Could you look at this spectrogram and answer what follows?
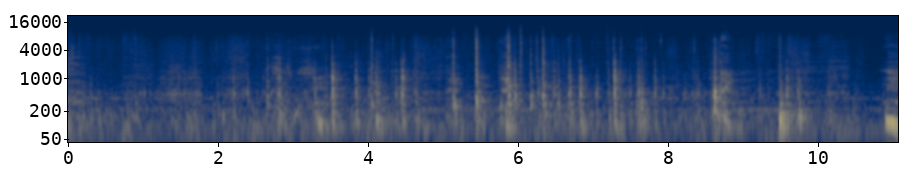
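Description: Plastic under-sink drain trap and fittings being handled and worked loose by hand: irregular clicks, taps and knocks of plastic parts, several a second, with a sharper knock about two-thirds through.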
